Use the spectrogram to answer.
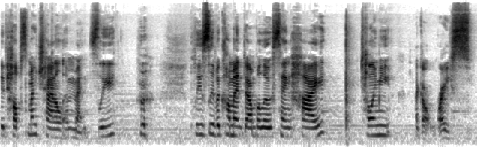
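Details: Girl with Tourette syndrome producing an involuntary vocal tic phrase that interrupts her speech; vocal tic (Tourette syndrome).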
